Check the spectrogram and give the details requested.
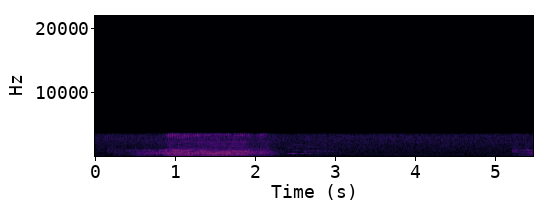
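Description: A single long, rough, rattling breath noise that rises and fades over about two seconds, then quiet; a snore.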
